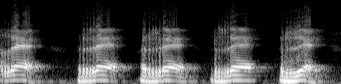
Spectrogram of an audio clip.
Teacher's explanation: रै के उच्चारण में जीभ लुढ़कती सी नजर आती है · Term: प्रकंपित व्यंजन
